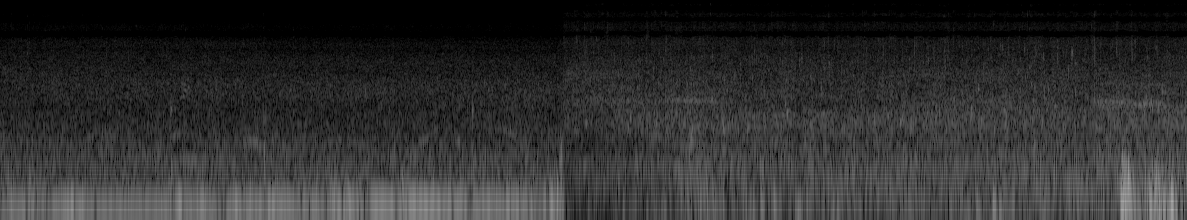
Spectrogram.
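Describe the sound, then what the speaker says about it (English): Minister Creek in a hemlock-shaded forest gives a soft, steady rushing of flowing water heard from the bank, with a low rumble of handling noise in the first half and a few faint knocks near the end. "Here it is, Minister Creek."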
